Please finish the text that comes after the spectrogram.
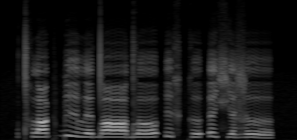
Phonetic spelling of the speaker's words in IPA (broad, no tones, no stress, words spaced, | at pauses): tʰlɑk ɓɪːlɛdɑːdlʌː ʔɪːxkə ʔɛçɛɮəː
